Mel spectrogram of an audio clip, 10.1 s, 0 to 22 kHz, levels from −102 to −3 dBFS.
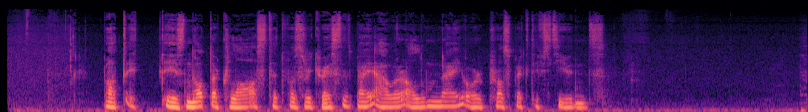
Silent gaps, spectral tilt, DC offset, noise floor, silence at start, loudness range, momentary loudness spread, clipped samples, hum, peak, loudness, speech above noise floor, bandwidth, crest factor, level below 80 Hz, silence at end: none; -6.5 dB/octave; under 0.1%; -59 dBFS; 0.2 s; 10 LU; 17 LU; under 0.1%; none; -12 dBFS; -32 LUFS; 28 dB; 14.5 kHz; 22 dB; -56 dBFS; 0 s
